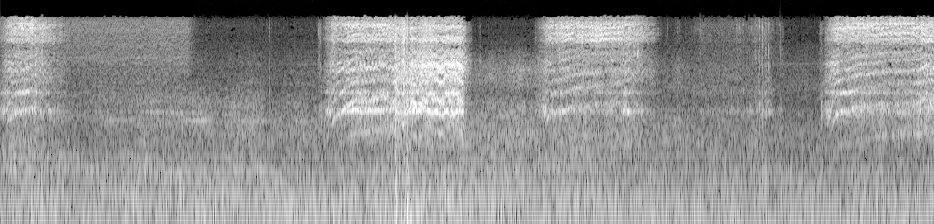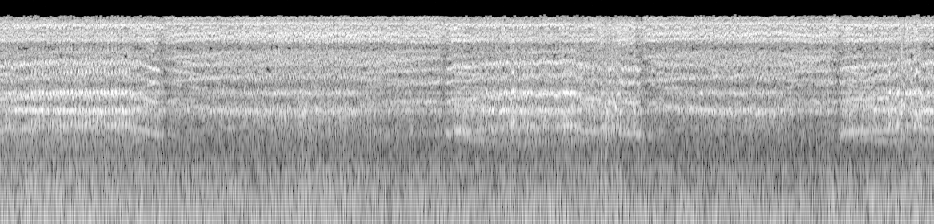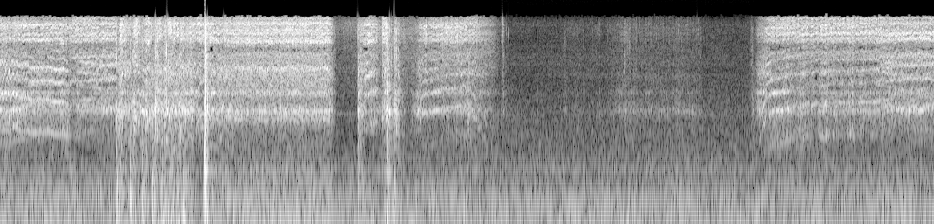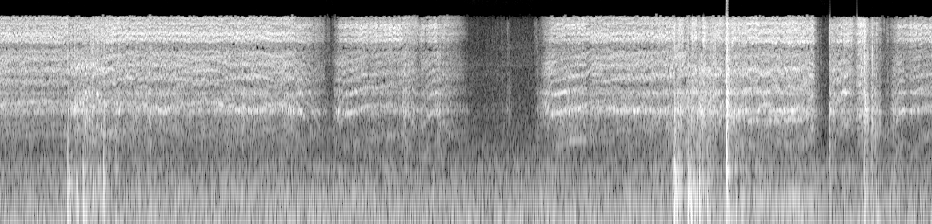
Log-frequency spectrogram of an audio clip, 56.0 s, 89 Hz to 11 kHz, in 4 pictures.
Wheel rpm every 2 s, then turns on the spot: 30, 0, 70, 80, 90, 10, 110, 160, 160, 160, 160, 160, 160, 160, 150, 150, 130, 60, 10, 40, 160, 160, 160, 100, 30, 120, 160, 110.
10-12 36-38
